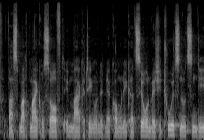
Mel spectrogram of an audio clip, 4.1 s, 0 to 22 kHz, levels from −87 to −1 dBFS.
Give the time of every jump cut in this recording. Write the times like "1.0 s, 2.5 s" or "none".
none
